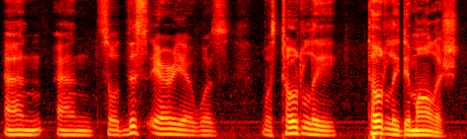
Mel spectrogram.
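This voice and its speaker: A man's voice: lowish voice, unhurried, dark tone. A man giving a public lecture with slides, often stopping to repeat his words as he explains. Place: meeting room with audience.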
